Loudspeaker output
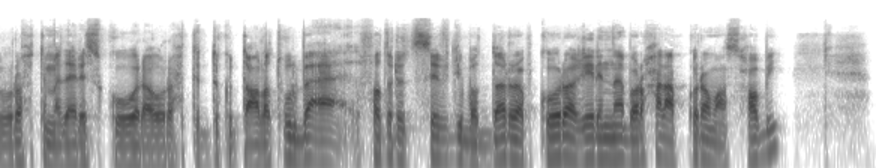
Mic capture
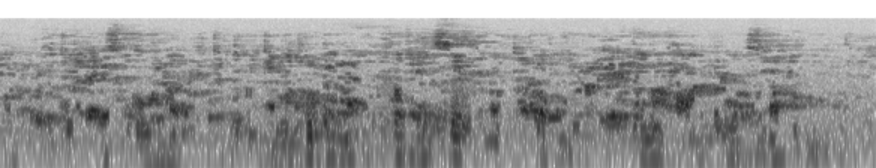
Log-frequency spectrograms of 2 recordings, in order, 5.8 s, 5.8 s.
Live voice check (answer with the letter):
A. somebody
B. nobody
B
